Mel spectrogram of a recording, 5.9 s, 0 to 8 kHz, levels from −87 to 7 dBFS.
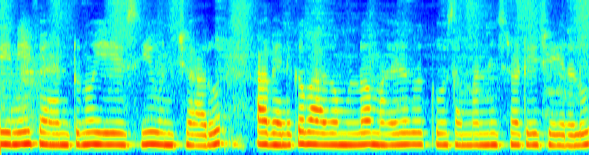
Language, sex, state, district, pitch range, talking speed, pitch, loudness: Telugu, female, Andhra Pradesh, Krishna, 215-225 Hz, 110 wpm, 220 Hz, -15 LUFS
